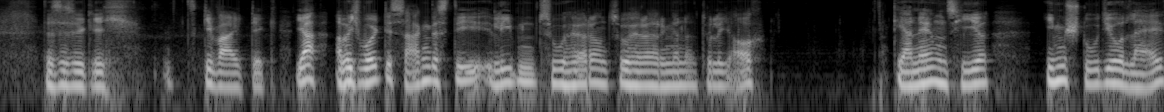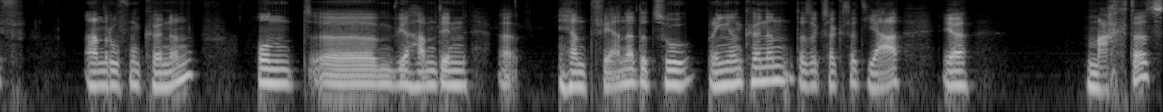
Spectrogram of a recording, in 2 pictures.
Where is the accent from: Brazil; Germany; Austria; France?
Austria; western Austria; Naja, ich komme aus dem Westen Österreichs. Also zumindest jetzt einmal stark westlich von Wien.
